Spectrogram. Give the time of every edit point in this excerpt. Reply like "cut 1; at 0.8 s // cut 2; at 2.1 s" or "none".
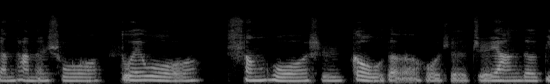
cut 1; at 1.2 s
